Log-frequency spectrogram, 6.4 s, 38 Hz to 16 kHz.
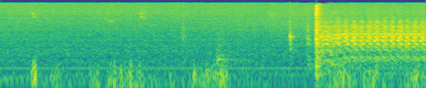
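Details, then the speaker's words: Unrestored 1955 Allis-Chalmers WD-45 diesel tractor, warm summer day, run earlier, lightly preheated before starting: quiet clicks, then it catches quickly and settles into an even steady run, a little smoke at startup; normal start and run. "uh today I'll just preheat it a little bit and it'll start right up but then I'll drive it around a little bit show you that uh it has a little smoke just a little bit when it first starts up"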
